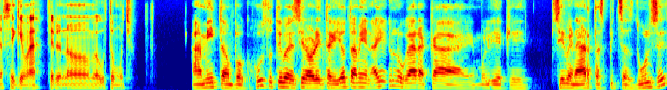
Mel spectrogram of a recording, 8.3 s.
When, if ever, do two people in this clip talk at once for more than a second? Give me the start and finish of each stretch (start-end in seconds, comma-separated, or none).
none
